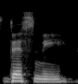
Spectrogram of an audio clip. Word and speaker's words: Disney: Yes, it's Disney, because we have the word Sydney. ¿Te acuerdas la word Sydney? Disney, Sydney.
